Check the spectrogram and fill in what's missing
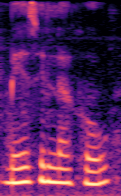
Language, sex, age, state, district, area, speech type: Bodo, female, 18-30, Assam, Baksa, rural, spontaneous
